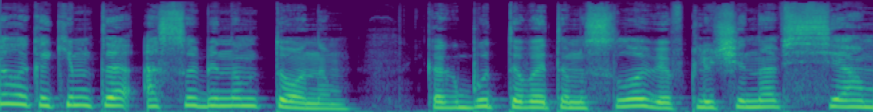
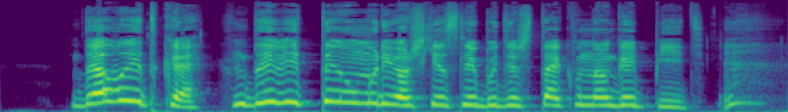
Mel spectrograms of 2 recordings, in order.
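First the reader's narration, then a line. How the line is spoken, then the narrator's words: Laughing teasing. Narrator (Russian): Скажет, смеясь Давыдке, какой-нибудь из обитателей пансиона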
